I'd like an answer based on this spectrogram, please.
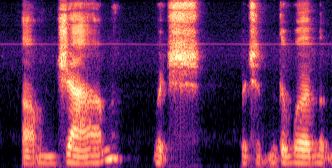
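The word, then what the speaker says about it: cam: But um that comes that's that's pronounced jam.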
